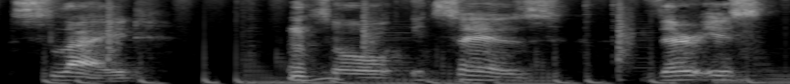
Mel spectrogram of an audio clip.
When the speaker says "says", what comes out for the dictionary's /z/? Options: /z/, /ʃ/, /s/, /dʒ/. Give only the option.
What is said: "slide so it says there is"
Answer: /z/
